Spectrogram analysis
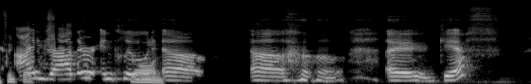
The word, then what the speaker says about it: GIF: I'd rather include a GIF. I always confuse because I call it GIF, but I've had conversations with people who say, no, it's GIF. It's a hard G.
